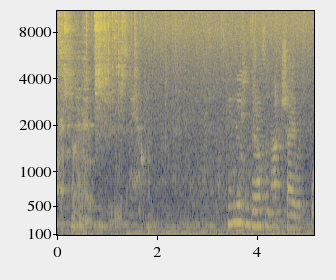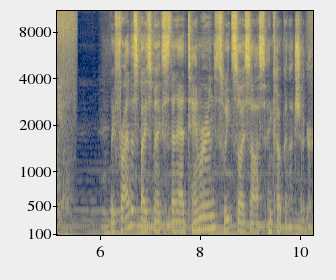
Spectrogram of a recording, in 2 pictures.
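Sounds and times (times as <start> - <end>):
light metallic clinks and scrapes of cookware: 0.0 - 2.0
running water rinsing a frying pan: 0.0 - 5.6
speech: 3.4 - 10.2.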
